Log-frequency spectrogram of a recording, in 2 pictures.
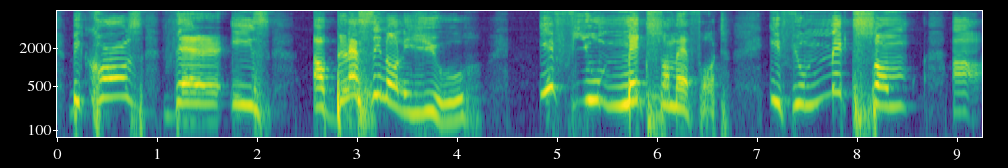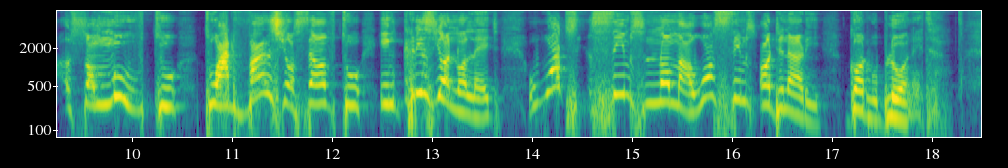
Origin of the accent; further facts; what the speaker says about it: Nigeria; now in United States; When I first came to the United States and I entered the library, you know, based on, because I grew up in Nigeria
